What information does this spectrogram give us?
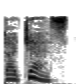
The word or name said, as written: digest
